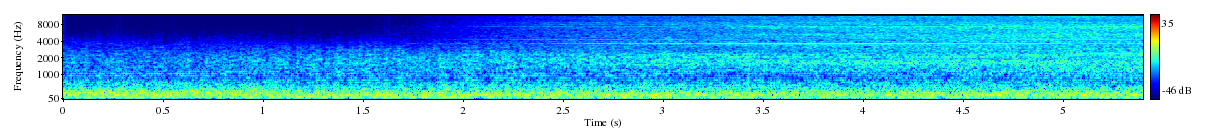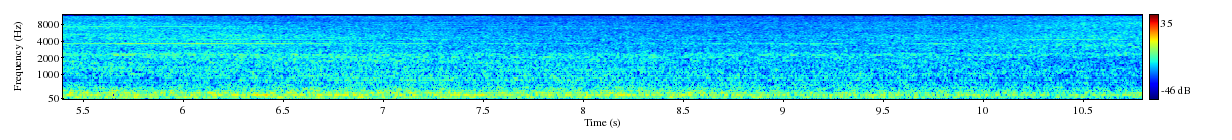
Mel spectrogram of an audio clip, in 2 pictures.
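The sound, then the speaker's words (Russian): Motors of bright-orange cargo drones flying over a training town buzz overhead in a steady, dense droning whir that holds at a constant loudness for the whole stretch, with no voices. “как шаттлы, словно маленькие муравьи, снуют по учебному городку, а над ним, жужжа моторами, словно пчелы, летят ярко-оранжевые грузовые дроны.”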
